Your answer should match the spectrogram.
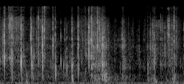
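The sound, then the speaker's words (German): Crinkling of chocolate cookie packaging: a dense run of crisp, irregular rustles and crackles, bright and hissy, continuing steadily for about two seconds with no voices. “Ähm, ich habe hier Schokokekse. Die esse ich jetzt.”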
